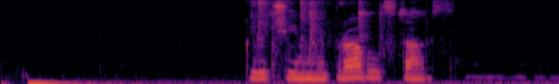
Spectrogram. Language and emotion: Russian, neutral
